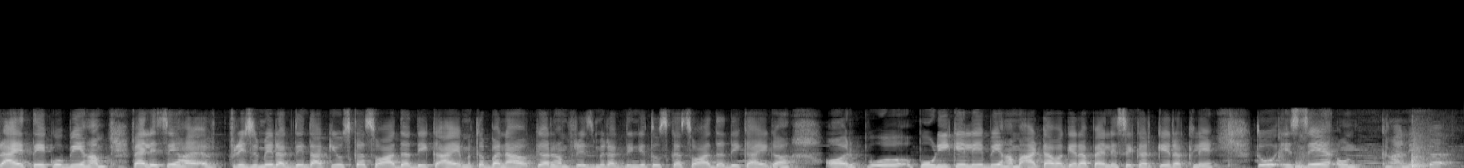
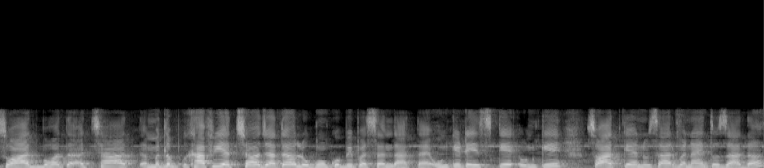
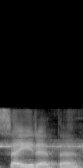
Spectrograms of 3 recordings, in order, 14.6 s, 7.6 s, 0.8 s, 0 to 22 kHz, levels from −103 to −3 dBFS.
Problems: background sounds at intervals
